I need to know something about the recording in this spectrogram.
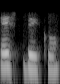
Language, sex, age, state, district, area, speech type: Kannada, female, 18-30, Karnataka, Gadag, rural, conversation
